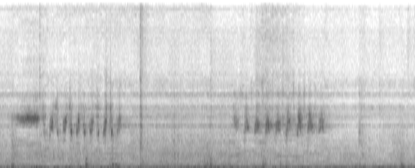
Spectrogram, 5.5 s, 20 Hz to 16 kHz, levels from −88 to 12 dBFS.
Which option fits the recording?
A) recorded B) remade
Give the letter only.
B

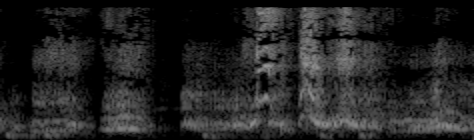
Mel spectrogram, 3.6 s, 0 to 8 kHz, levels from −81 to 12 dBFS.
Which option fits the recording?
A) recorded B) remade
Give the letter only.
A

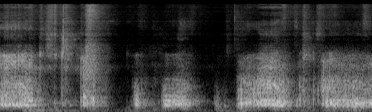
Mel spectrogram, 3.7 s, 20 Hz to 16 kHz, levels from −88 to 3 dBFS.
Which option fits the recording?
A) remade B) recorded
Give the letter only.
A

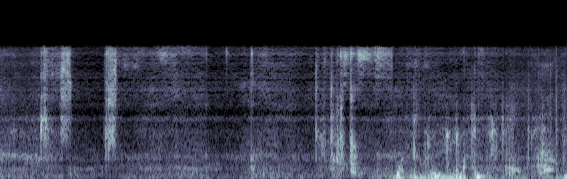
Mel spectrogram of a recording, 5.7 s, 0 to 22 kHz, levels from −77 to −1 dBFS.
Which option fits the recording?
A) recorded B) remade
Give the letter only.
B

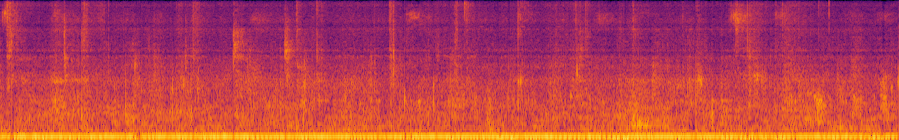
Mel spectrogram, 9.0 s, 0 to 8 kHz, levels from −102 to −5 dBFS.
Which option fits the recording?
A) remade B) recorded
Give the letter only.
A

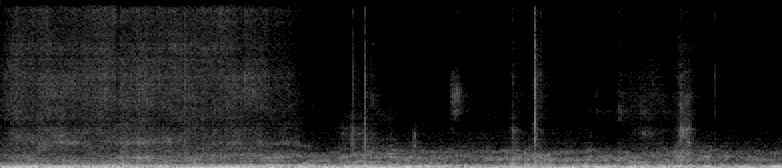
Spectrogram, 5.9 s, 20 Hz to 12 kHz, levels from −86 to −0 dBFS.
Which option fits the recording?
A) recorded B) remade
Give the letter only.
B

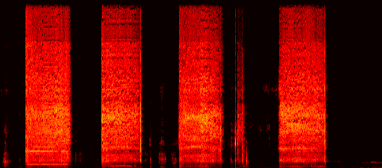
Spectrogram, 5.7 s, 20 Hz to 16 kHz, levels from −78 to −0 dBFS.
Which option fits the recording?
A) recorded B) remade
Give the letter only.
B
